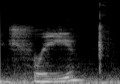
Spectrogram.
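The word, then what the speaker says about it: three: Pilots are supposed to pronounce numbers in a really funky way. Like you're supposed to say tree instead of 3. You're supposed to say fife instead of 5. And then 9 is niner.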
